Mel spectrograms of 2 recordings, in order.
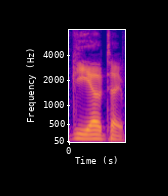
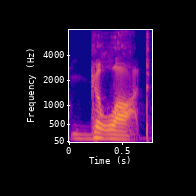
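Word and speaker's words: Gillotte: I thought it was Guiote for the longest time, but apparently he is not related to Don Kiote. It's Galot.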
